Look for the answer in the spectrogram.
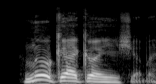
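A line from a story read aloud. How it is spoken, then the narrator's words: Snort. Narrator (Russian): хмыкнул Кок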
